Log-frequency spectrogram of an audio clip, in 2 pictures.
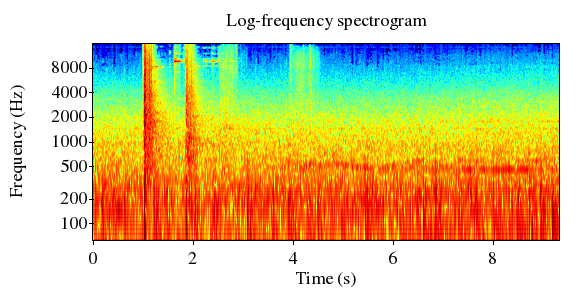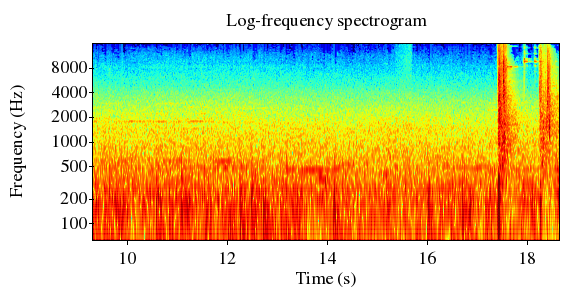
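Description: Loud rifle shots crack, each followed by a brief echo.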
